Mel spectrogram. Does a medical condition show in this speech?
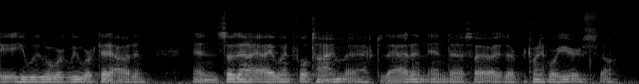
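Yes: Parkinson's disease; Parkinson's disease for quite a while; traveling increasingly difficult.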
